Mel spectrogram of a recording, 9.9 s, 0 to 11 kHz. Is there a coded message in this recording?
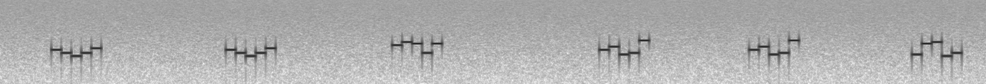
Yes: five-tone selective call (CCIR) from 0.5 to 9.6 s, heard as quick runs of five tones, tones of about 100 ms. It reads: 53136 53136 80939 57233 57233 29013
